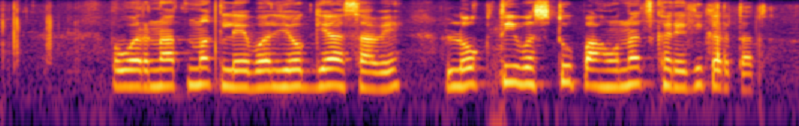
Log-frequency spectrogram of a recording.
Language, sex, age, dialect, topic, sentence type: Marathi, male, 18-24, Standard Marathi, banking, statement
